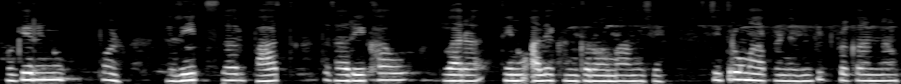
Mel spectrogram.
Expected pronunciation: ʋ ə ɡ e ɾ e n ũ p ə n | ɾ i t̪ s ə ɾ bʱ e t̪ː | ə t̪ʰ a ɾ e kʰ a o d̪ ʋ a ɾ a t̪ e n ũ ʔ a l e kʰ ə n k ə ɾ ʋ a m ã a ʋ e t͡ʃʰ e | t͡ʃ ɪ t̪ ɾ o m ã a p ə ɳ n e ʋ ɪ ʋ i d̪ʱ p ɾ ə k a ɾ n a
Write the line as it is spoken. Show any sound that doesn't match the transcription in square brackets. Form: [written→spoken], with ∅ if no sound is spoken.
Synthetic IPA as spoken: ʋ ə ɡ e ɾ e n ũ p ə [n→ɳ] | ɾ i t̪ s ə ɾ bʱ [e→a] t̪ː | ə t̪ʰ a ɾ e kʰ a o d̪ ʋ a ɾ a t̪ e n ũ ʔ a l e kʰ ə n k ə ɾ ʋ a m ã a ʋ e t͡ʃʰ e | t͡ʃ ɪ t̪ ɾ o m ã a p ə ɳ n e ʋ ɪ ʋ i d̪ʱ p ɾ ə k a ɾ n a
